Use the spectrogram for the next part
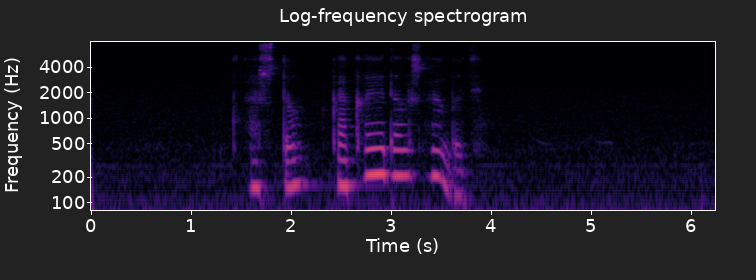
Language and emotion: Russian, sad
